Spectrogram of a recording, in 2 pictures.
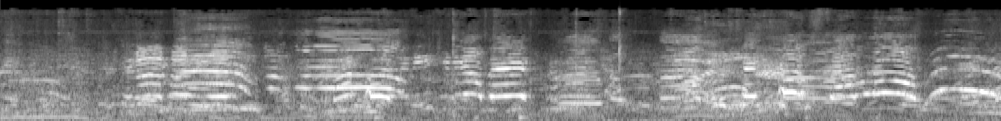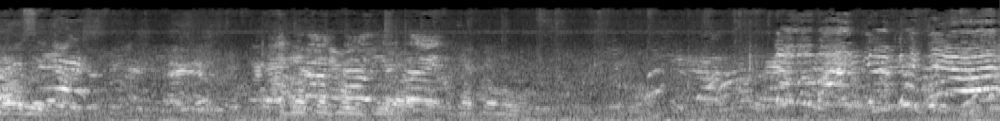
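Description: Young girls chant and cheer loudly close by.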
